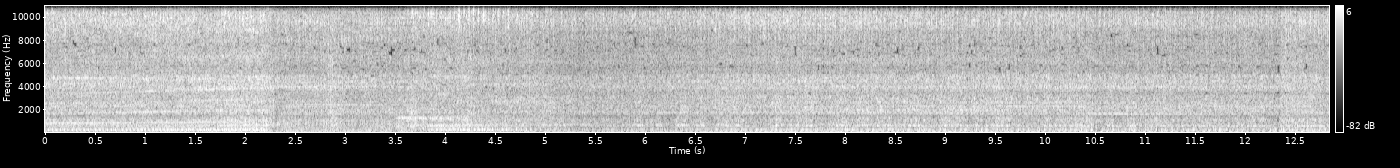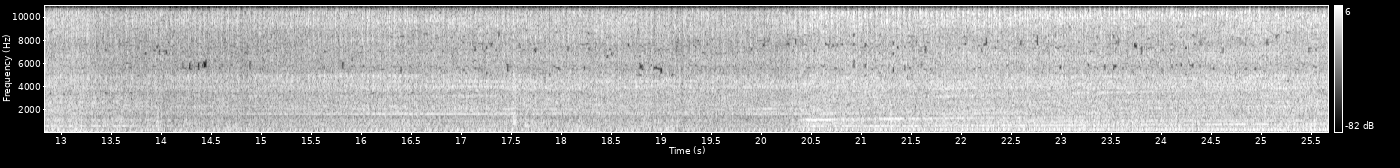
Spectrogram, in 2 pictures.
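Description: A 1968 Moto Guzzi V7 700 motorcycle with freshly sleeved cylinders, its engine running steadily and loudly at close range for about twenty-five seconds, with a rev change near the start and again toward the end.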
